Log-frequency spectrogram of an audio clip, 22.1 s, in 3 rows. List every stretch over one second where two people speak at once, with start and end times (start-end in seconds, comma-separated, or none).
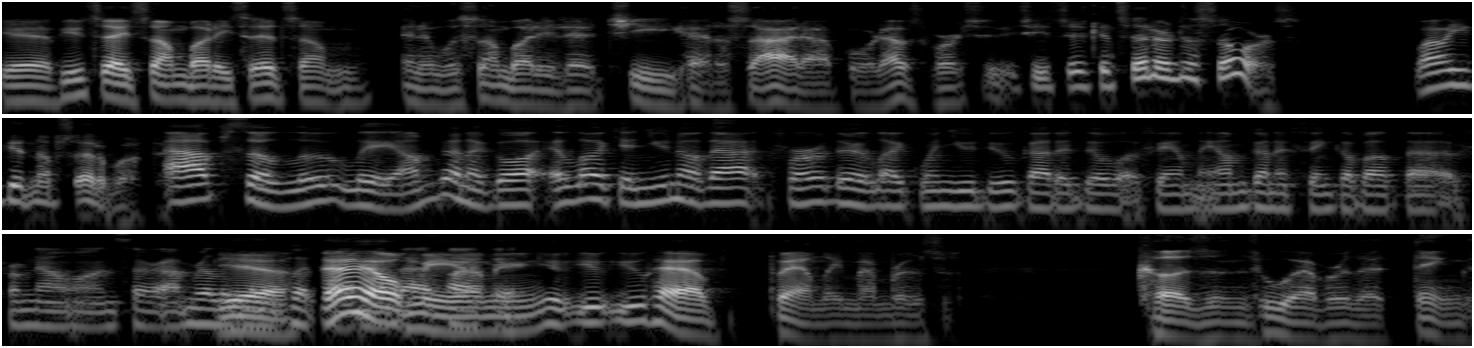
15.8-17.3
